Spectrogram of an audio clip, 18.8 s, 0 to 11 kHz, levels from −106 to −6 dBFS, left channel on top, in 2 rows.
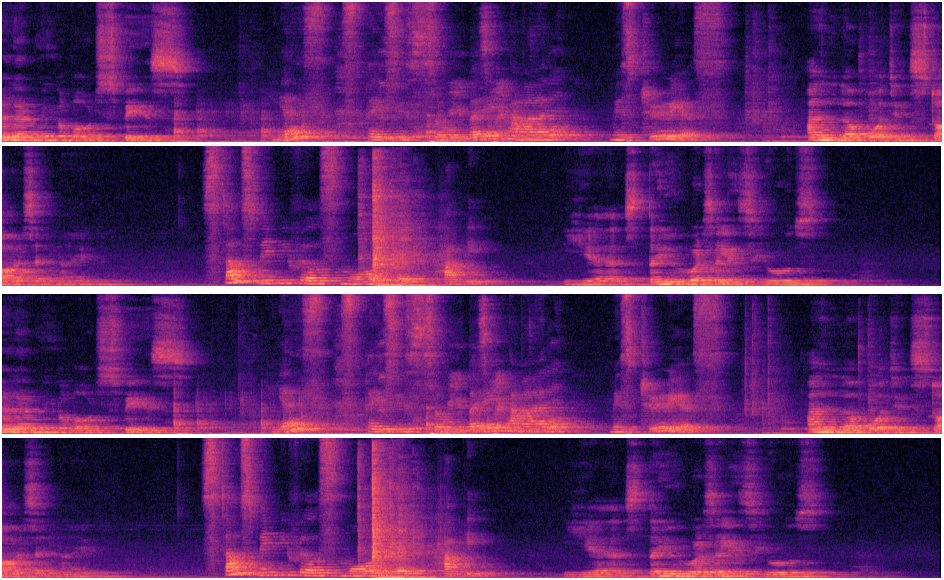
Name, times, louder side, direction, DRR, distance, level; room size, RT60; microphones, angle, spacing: voice 1, 0.0-1.8 7.8-10.4 15.0-17.6, left 1 dB, 30° left, 0 dB, 0.5 m, -33 dB
sound 1, 1.0-17.5, right 1 dB, 50° right, 0.5 m, -39 dB
voice 2, 2.7-5.5 6.1-7.2 11.4-14.2, equal, 85° right, -4 dB, 0.9 m, -34 dB
3.0 x 2.1 x 2.9 m, 1.0 s
head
